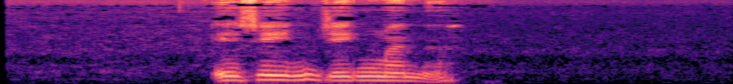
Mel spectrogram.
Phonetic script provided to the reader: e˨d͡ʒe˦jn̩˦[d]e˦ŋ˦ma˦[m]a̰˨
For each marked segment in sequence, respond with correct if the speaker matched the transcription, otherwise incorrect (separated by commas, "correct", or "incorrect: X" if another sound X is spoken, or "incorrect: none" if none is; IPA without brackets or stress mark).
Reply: incorrect: d͡ʒ, incorrect: n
